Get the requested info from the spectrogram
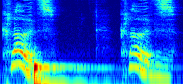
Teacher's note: followed by a z sound or a z sound clothes clothes so the th is very short sound followed by a quick z sound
